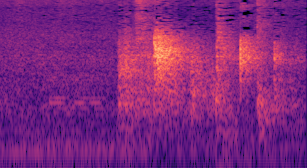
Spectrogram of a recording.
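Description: A cue strikes a pool ball sharply.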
